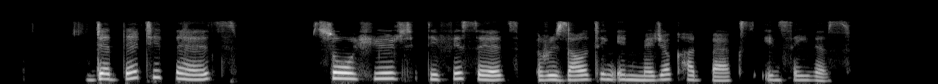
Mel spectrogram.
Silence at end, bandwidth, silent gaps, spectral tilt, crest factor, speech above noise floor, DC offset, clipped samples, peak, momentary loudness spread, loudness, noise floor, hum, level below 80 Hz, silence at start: 0.9 s; 8 kHz; 1.65-1.74 s, 2.39-3.13 s, 4.19-4.27 s, 5.20-5.36 s, 7.02-7.11 s, 7.33-7.38 s, 7.57-7.62 s; -4.5 dB/octave; 20 dB; over 72 dB; under 0.1%; under 0.1%; 0 dBFS; 13 LU; -18 LUFS; under -90 dBFS; none; -62 dBFS; 0.85 s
